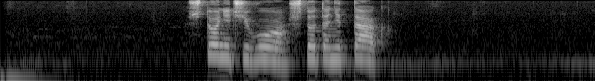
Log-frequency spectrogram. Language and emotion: Russian, angry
